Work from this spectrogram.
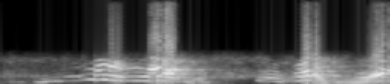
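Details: Angry pet dog during play with its owner, giving short harsh growling barks with tonal whine-like bands, two loud bursts within under two seconds.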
